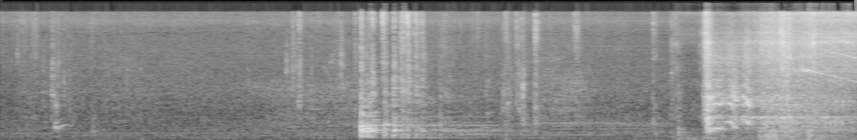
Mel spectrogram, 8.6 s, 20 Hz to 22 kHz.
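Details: Euro-spec Mercedes 190E 2.0, 5-speed manual, fuel just added: quiet spells broken by two short cranking bursts that catch briefly and fade; it won't keep running, and gunky contaminated fuel was found in the fuel lines.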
